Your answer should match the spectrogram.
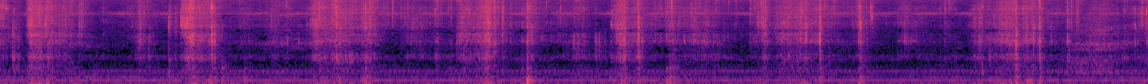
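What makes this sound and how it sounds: Dry blue soap flakes in a small clear plastic tub are pounded and crushed with the bottom of a small glass nail polish bottle. Quiet, dull thuds and soft crunchy crackles repeat unevenly over a steady low hum, with one sharper knock near the middle.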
